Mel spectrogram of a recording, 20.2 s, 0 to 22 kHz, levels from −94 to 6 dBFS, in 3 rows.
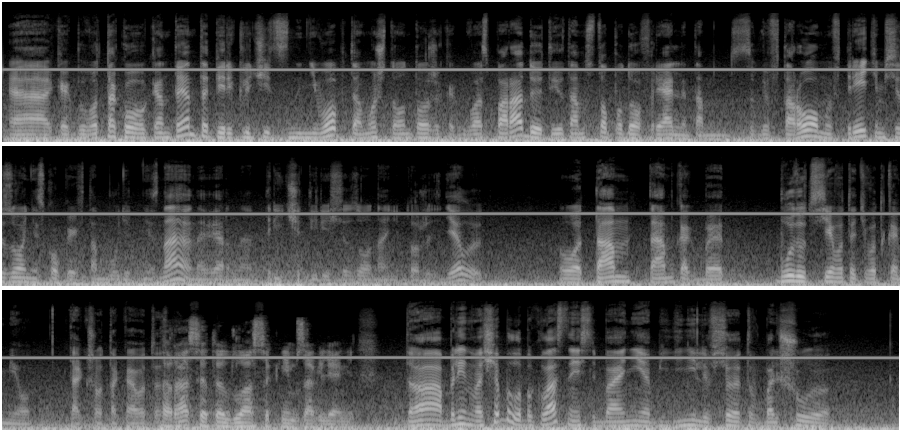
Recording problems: high-pitched whine; loud; throughout; 3 kHz, 5 dB below the speech
low rumble; noticeable; throughout; 15 dB below the speech

